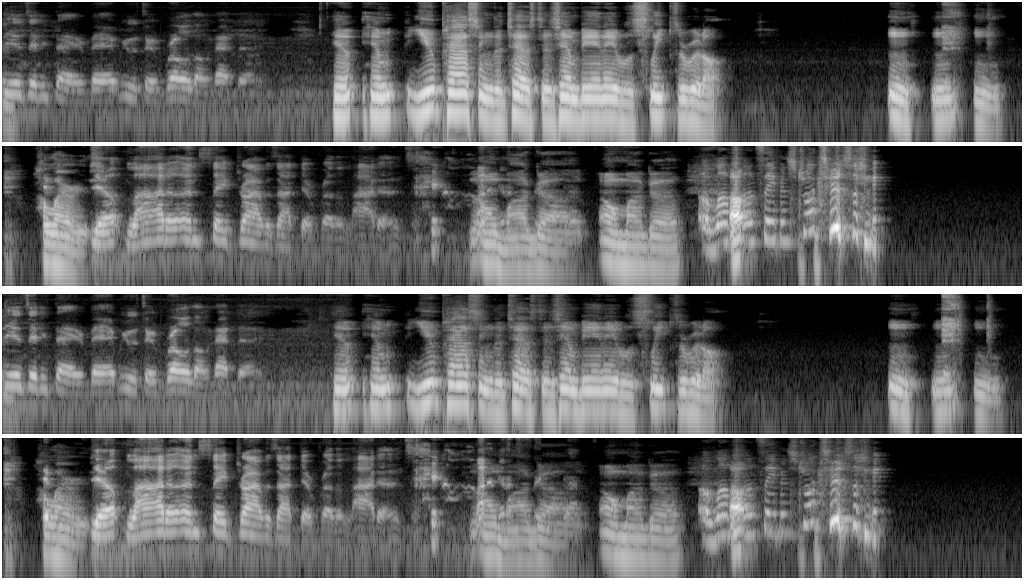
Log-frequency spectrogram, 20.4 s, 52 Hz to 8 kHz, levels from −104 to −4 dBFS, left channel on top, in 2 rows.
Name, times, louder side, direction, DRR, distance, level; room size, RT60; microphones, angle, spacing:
voice 1, 0.0-2.6 9.4-9.6 10.2-10.3 10.6-10.7 11.1-16.0, right 5 dB, 30° right, 0.3 m, -33 dB
voice 2, 3.3-7.2 8.9-10.0 10.6-11.0 14.9-17.0 17.5-17.7, left 5 dB, 50° left, 0.4 m, -26 dB
voice 3, 17.2-18.9, left 5 dB, 80° left, 0.8 m, -26 dB
4.5 x 4.3 x 4.9 m
head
